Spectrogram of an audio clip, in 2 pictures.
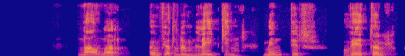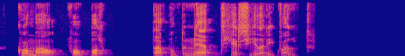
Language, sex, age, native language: Icelandic, male, 50-59, Icelandic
